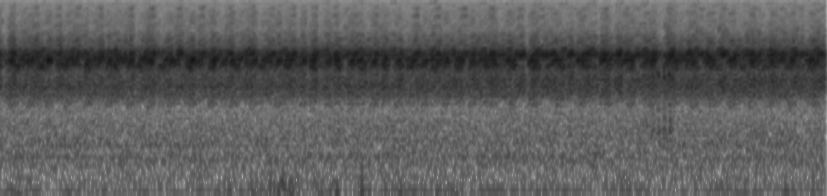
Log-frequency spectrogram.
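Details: At night in the countryside, many frogs call at once in an unbroken, buzzy, fairly high-pitched trilling chorus with no pauses between callers; frog.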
